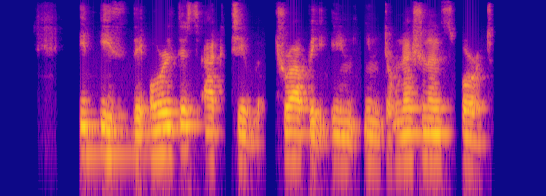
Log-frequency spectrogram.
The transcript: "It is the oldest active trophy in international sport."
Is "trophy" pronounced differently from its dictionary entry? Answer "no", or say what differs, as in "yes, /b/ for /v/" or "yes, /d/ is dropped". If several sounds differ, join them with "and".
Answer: yes, /p/ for /f/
